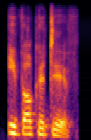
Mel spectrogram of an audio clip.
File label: "evocative", Indian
